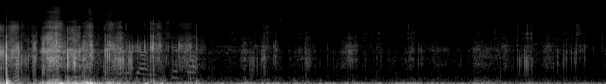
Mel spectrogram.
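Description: Footsteps crunching through snow, loud in the first two seconds and then fainter.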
